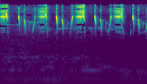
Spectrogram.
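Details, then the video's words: Young mountain prinia with a clear ngebren song: sharp high chips fired in quick bursts of about three per half second, with faint thin whistles between them. "CIBLEK GUNUNG MUDA GACOR NGEBREN PANJANG SUARA JERNIH"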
